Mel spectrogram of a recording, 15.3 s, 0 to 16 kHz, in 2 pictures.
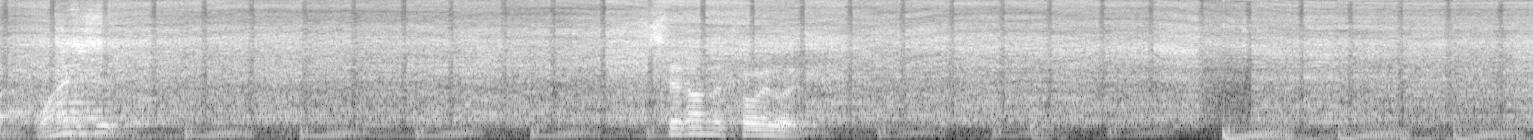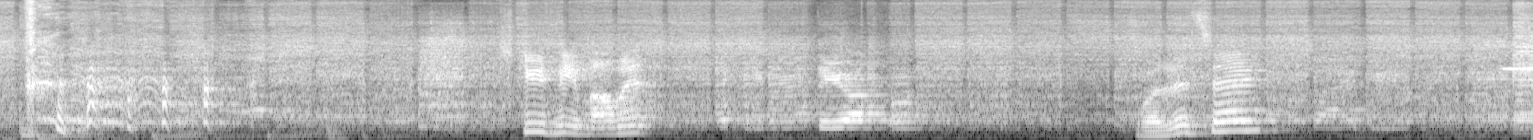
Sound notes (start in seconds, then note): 2.1 spirit Box buzzing; 7.5 laughs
